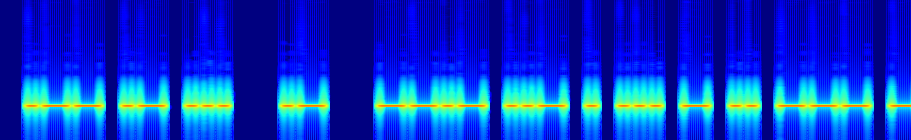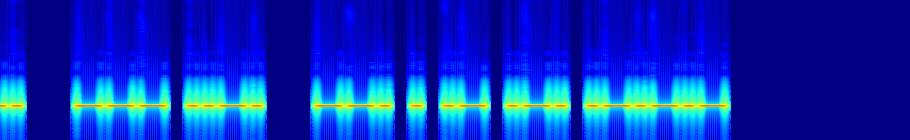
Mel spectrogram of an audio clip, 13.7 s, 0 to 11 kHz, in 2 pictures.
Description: Morse code, heard as a keyed tone, about 20 wpm, 700 Hz. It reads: WAS A QUESTION OF GEAR.
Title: Sentences from Top 1400 Words 20wpm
